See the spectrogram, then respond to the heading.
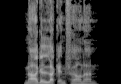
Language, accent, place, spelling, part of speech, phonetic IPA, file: German, Germany, Berlin, Nagellackentfernern, noun, [ˈnaːɡl̩lakʔɛntˌfɛʁnɐn], De-Nagellackentfernern.ogg
- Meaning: dative plural of Nagellackentferner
